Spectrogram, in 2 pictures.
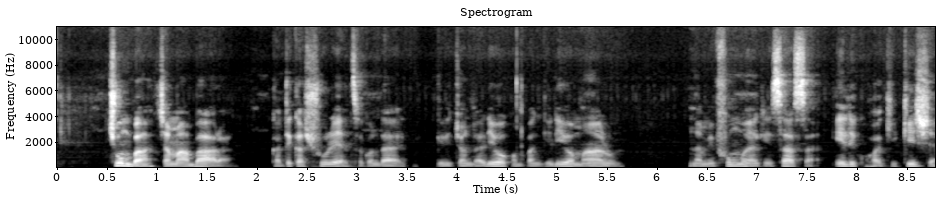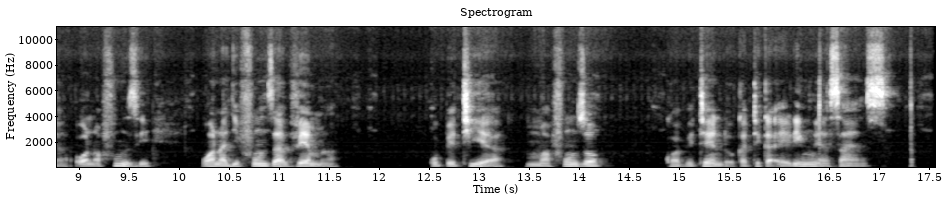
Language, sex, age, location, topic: Swahili, male, 25-35, Dar es Salaam, education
